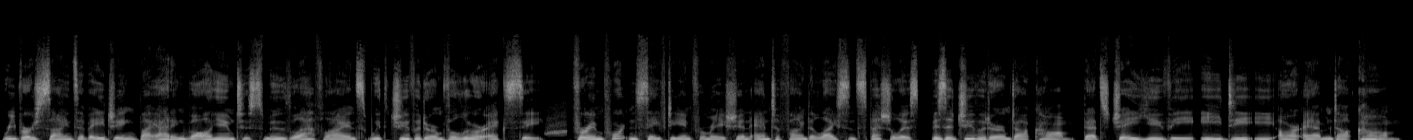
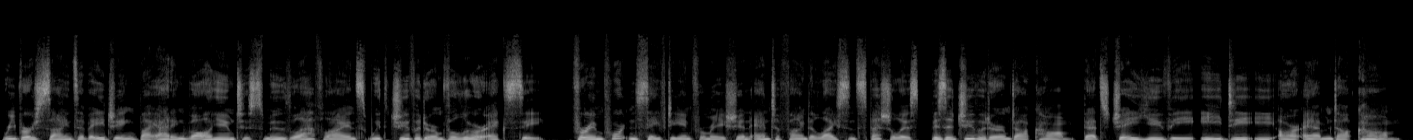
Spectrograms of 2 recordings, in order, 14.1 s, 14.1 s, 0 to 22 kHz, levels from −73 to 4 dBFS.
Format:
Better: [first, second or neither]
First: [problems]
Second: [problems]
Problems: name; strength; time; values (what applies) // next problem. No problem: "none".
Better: second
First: alarm; faint; at 5.5 s; peak 15 dB below the speech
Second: none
